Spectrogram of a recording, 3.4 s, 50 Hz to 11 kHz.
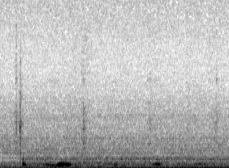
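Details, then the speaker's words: Continuous pulsed-wave (PW) Doppler signal from the speaker's own inferior vena cava on a Mindray TE5 ultrasound: soft, low, continuous whooshing with gentle swells, a normal IVC venous Doppler signal. "so that's the sound of my IVC"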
